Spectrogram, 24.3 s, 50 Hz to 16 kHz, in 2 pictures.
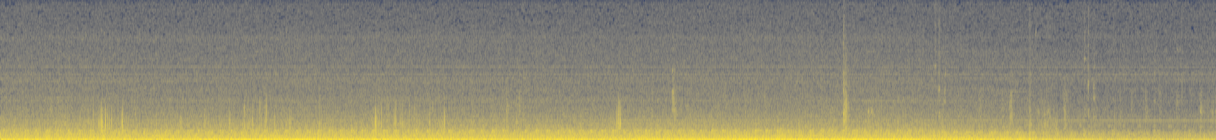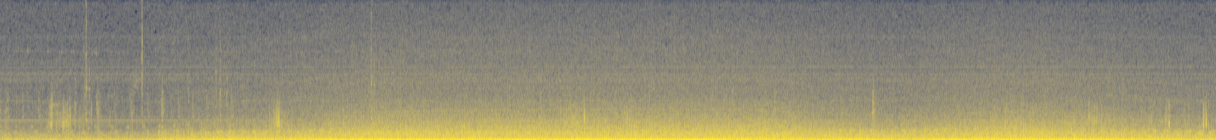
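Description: A single-engine light aircraft, N8033F, holds a steady droning engine run-up in a PilotEdge flight simulator. The drone runs continuously, with a brief dip in level midway before it rises again.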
